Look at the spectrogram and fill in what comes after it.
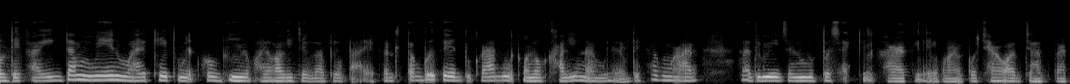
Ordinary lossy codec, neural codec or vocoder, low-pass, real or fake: none; codec, 16 kHz, 1 kbps, FreqCodec, larger model; none; fake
